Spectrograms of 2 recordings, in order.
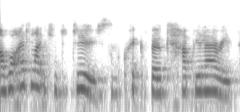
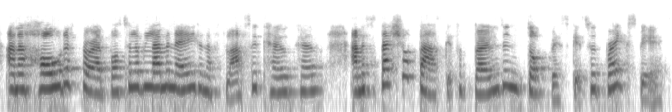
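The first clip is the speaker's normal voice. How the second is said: louder, animated storybook reading; reading to children; 2 semitones higher, 5 dB louder than usual. Acted. Teacher reading Missus Armitage to pupils, animated read-aloud. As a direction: bring the story alive for young listeners.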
